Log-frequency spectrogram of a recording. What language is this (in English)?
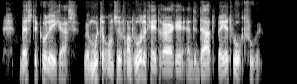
Dutch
